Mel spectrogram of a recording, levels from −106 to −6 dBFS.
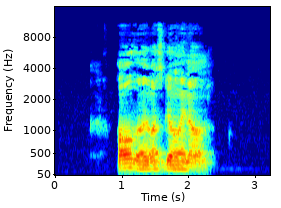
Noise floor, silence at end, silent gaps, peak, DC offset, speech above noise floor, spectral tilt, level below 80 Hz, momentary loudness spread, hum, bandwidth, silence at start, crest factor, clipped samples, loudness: -89 dBFS; 0.9 s; none; -10 dBFS; under 0.1%; 64 dB; -6 dB/octave; -74 dBFS; 9 LU; none; 11 kHz; 0.95 s; 18 dB; under 0.1%; -26 LUFS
